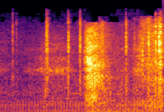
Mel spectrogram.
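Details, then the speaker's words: Trike being pedalled on the road: irregular sharp creaks and ticks over road rumble, sounding like a rickety piece of junk; the recurring creak's source is not confirmed. "what the heck man it sounds so horrible sounds like I'm riding like a a rickety piece of junk"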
